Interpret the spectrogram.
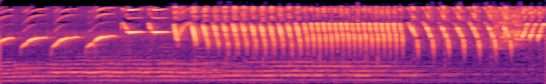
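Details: Canary singing for training: rising whistled upslurs repeated several times, then a long rapid rattling trill, followed by broken chirps and high whistles, with soft low steady tones beneath.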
